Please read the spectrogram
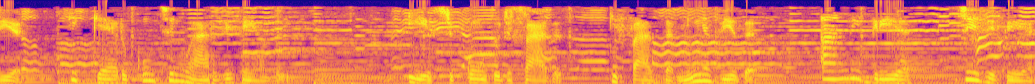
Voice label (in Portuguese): Romântica Você Feminino; Dia Dos namorados; Telemensagens 2017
